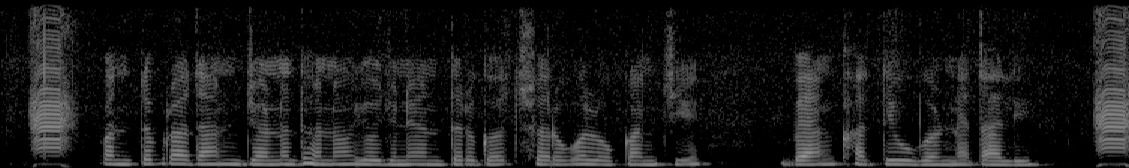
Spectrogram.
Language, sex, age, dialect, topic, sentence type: Marathi, female, 31-35, Standard Marathi, banking, statement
